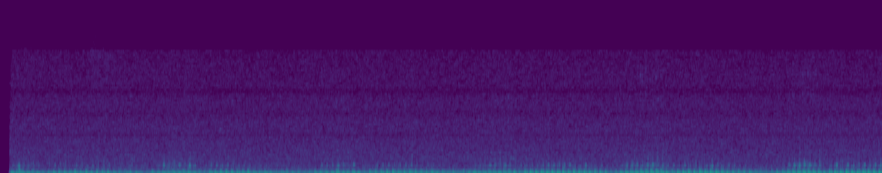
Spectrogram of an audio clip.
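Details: Macaron, a domestic lap cat, naps indoors on a lazy afternoon, giving a low, steady rumbling snore-like purr with soft rhythmic pulses, slightly swelling and fading throughout, in a quiet room.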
